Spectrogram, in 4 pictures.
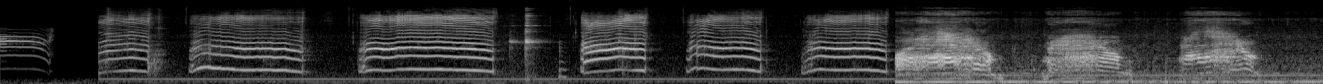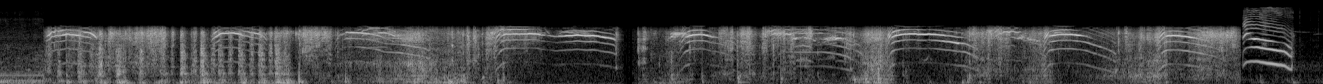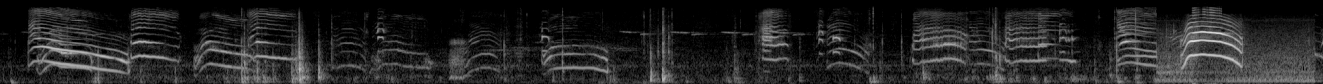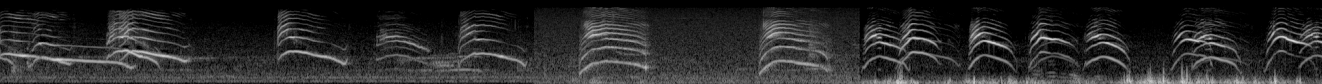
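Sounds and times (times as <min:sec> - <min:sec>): kittens mewing: 0:00.0 - 0:05.0, 0:05.6 - 0:14.4, 0:26.8 - 0:32.6, 0:34.1 - 0:38.9, 0:39.6 - 0:41.8, 0:42.4 - 0:46.3, 0:47.2 - 0:52.9.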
